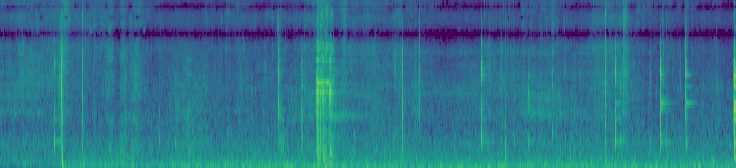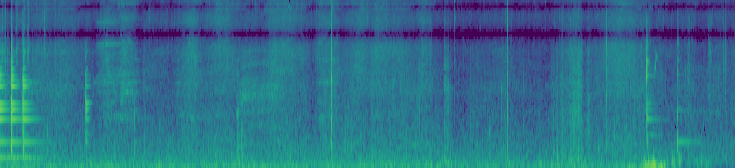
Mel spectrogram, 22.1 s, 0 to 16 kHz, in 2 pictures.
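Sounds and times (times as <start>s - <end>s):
utensil scraping metal pan: 4.2s - 5.6s, 11.0s - 13.2s
ringing metal clink: 4.7s - 5.3s, 11.0s - 12.4s.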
